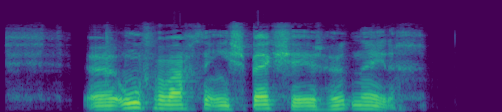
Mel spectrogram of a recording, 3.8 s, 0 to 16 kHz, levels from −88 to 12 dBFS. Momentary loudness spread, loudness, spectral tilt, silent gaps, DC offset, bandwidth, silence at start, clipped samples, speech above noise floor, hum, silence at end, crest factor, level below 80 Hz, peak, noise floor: 8 LU; -15 LUFS; -7 dB/octave; none; under 0.1%; 7.4 kHz; 0.65 s; under 0.1%; 28 dB; none; 0.65 s; 16 dB; -54 dBFS; 0 dBFS; -43 dBFS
